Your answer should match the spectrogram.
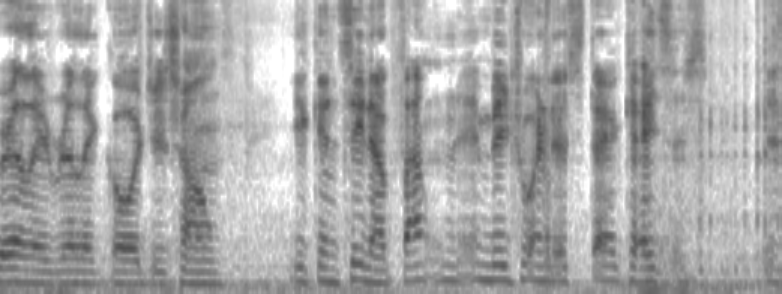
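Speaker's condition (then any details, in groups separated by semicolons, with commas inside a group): Cerebral palsy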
